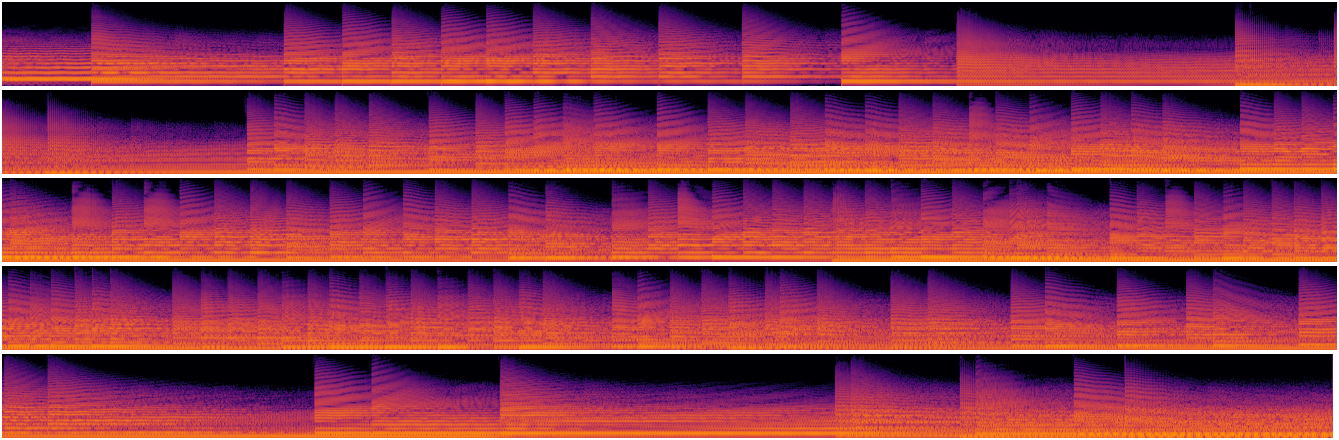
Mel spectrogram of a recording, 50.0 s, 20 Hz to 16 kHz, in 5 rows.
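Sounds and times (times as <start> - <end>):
sustained keyboard chords: 6.3 - 50.0
low synthesizer drone: 8.6 - 50.0.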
